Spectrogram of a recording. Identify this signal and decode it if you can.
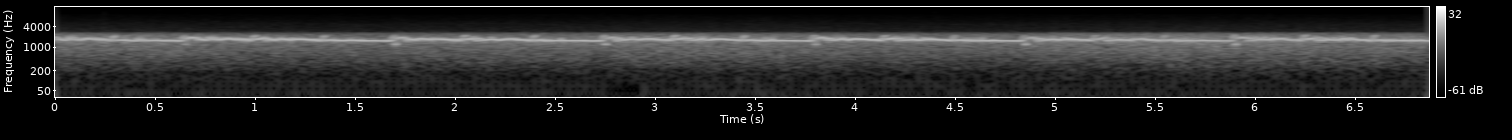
SSTV (slow-scan television), Scottie DX.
